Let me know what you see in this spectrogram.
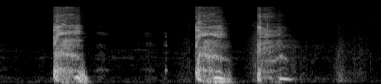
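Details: Three sharp coughs from an adult in a quiet room, followed by a faint throat clear.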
